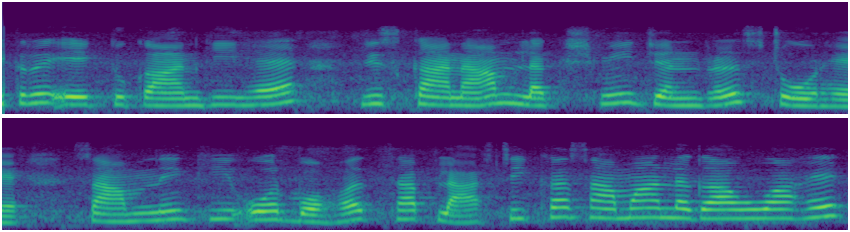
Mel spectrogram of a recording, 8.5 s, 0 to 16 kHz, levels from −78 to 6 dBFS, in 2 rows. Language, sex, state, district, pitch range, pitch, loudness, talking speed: Hindi, female, Maharashtra, Pune, 215-275 Hz, 245 Hz, -19 LUFS, 150 wpm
